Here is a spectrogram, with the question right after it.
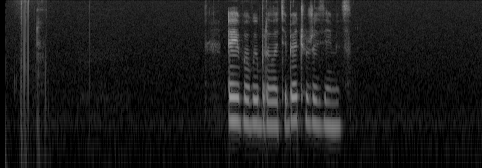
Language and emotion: Russian, neutral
